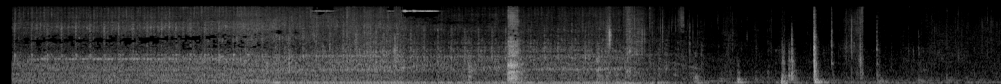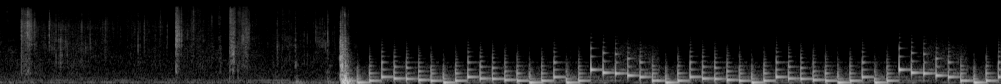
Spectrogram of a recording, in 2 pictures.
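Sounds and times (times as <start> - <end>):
car engine running: 0.1 - 7.6.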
